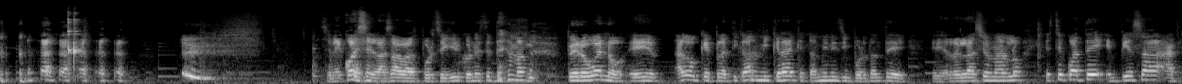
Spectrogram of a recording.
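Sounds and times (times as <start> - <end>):
people laughing: 0.0 - 1.3, 4.8 - 5.6
speech: 0.2 - 1.3, 3.4 - 11.8
glasses clinking in a toast: 0.6 - 1.0.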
